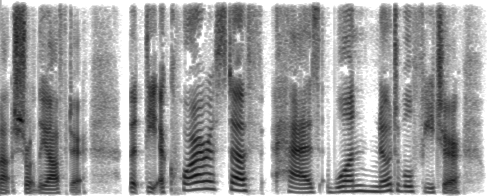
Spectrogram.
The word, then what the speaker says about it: Aqara: Yeah, I'm going to pronounce this Aqara, even though it's not got a U in it.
